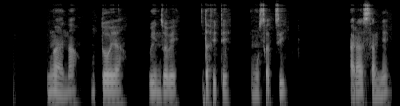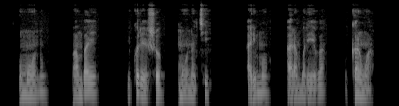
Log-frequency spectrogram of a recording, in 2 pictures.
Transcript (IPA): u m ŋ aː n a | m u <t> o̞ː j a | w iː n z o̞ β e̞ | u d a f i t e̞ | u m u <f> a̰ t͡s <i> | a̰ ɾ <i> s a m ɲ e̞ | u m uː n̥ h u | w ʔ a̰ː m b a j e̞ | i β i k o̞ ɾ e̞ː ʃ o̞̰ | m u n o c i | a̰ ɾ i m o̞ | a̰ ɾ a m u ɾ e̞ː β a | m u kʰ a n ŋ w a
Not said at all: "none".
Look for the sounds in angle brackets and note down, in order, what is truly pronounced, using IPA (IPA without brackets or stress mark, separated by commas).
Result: t, s, i, a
